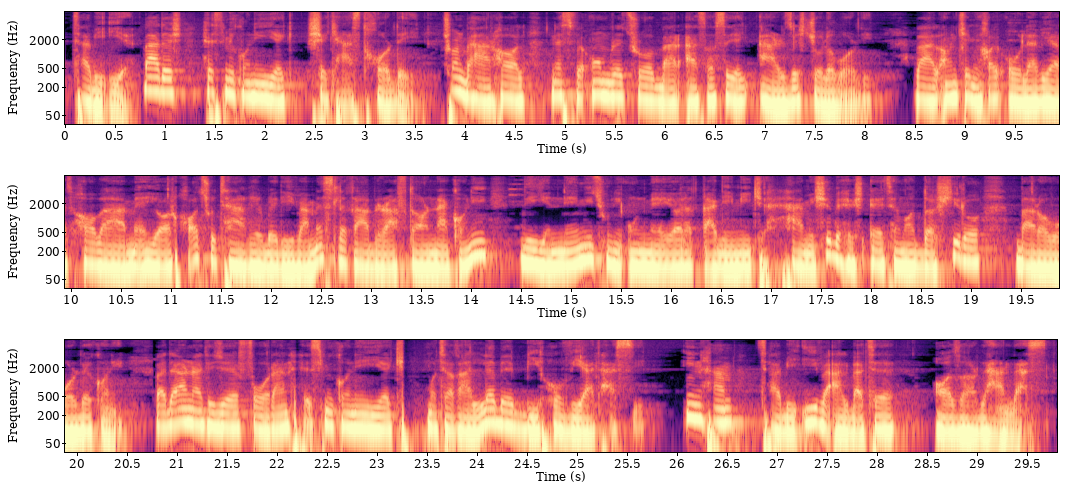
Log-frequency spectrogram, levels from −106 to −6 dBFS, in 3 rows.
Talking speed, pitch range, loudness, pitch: 135 wpm, 85-115 Hz, -13 LUFS, 100 Hz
